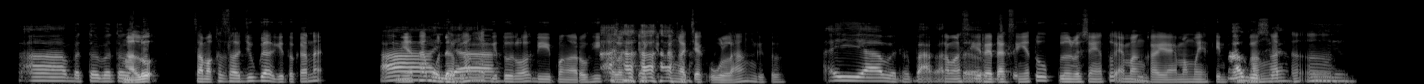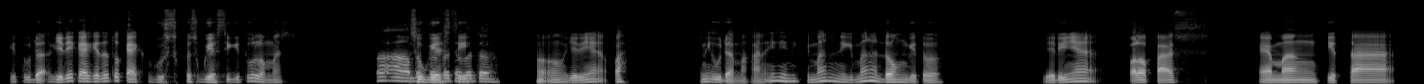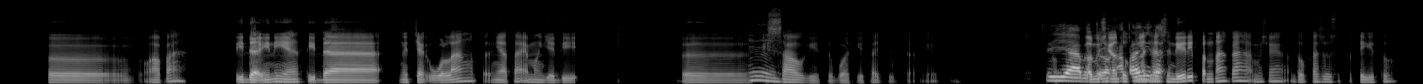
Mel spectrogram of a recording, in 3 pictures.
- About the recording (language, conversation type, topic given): Indonesian, unstructured, Bagaimana cara memilih berita yang tepercaya?
- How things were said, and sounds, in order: chuckle; other background noise; tapping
